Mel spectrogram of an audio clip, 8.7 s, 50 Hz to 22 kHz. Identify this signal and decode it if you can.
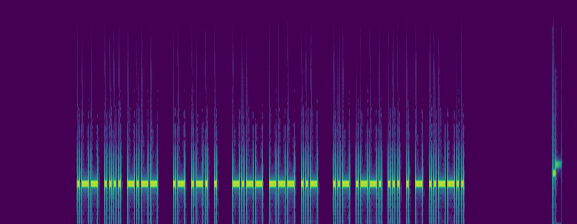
Morse code, heard as a keyed tone, about 34 wpm, 700 Hz. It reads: WHY ARE YOU UPSET?
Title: Sentences from Top 800 Words 35wpm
